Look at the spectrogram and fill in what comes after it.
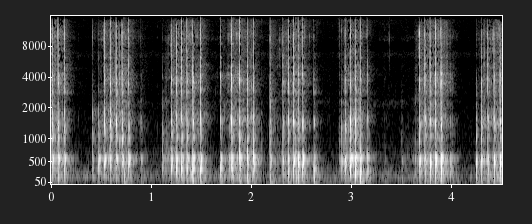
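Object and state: Empty plastic bottle, ridges scratched.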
